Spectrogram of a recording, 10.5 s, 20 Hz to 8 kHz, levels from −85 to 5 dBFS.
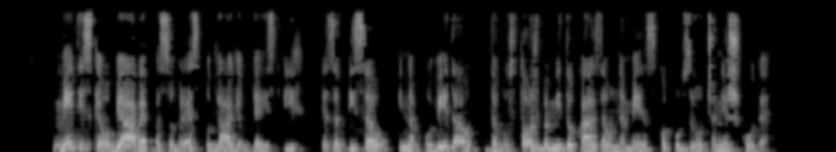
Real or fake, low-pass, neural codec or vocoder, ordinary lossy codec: real; 7.2 kHz; none; MP3, 32 kbps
